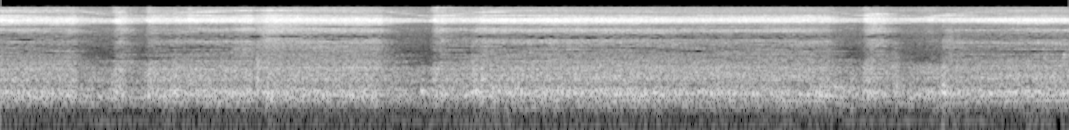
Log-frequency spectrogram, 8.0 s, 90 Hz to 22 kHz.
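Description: Komatsu D85ESS-2 crawler bulldozer working: its diesel engine runs steadily under load while the steel tracks grind and squeal as the machine moves. There is a constant high hiss, with brief dips in level about a second in, at three seconds and near six and a half seconds.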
